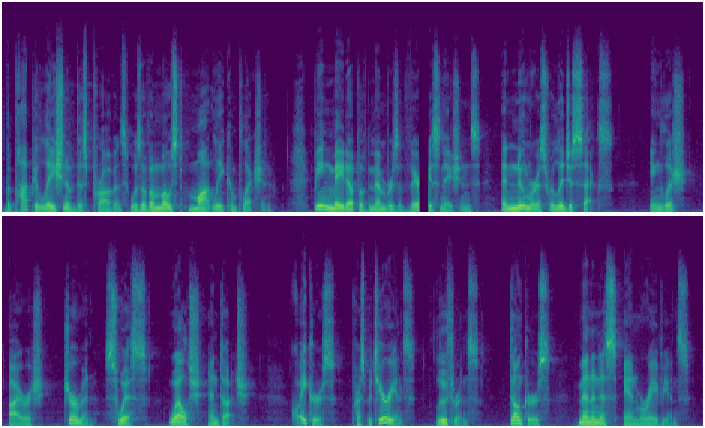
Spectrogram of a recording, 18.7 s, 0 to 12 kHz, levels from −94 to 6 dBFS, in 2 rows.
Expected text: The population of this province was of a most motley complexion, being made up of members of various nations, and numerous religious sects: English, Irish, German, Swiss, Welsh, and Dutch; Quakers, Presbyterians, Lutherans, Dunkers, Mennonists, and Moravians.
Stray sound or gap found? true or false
true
